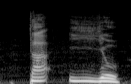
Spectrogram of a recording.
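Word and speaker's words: 太陽: apparaît au chapitre 314 qui peut être prononcé en japonais taïo et signifie soleil qui comme par hasard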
